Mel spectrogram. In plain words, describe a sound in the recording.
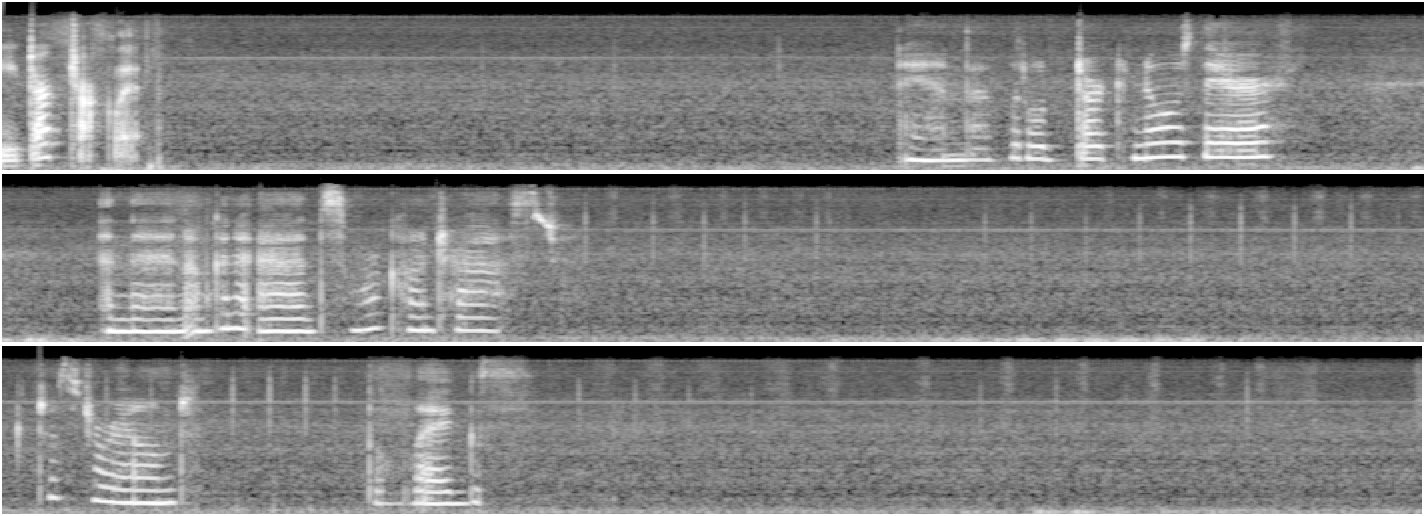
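A coloured pencil scratches softly on paper.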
